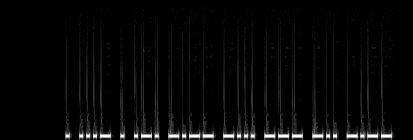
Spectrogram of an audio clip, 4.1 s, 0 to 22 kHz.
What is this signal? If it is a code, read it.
Morse code, heard as a keyed tone, about 34 wpm, 700 Hz. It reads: EVERYBODY
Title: Sentences from Top 1400 Words - New Word Drill Alt - 35wpm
